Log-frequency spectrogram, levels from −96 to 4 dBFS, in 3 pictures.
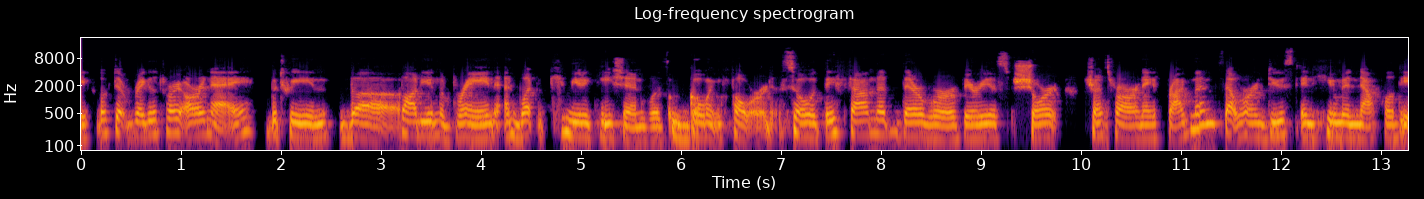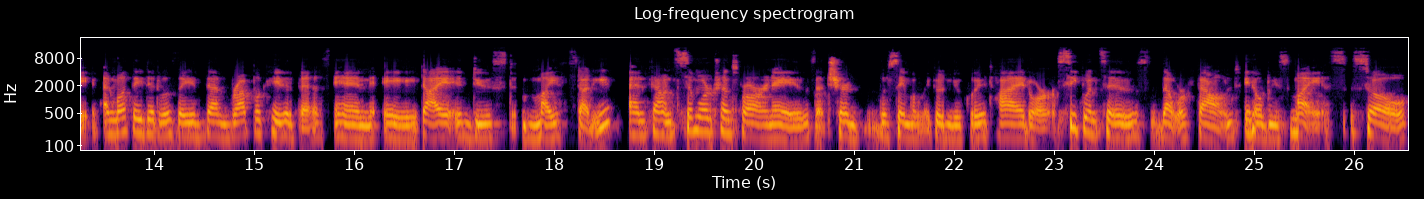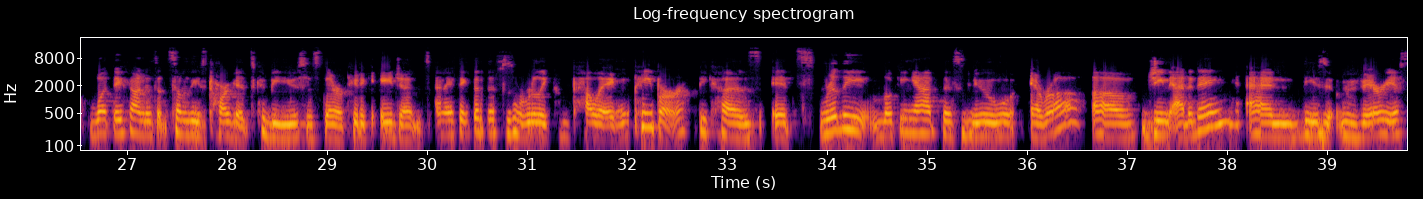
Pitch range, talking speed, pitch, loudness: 150-190 Hz, 160 wpm, 165 Hz, -19 LUFS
